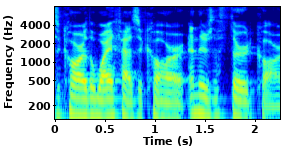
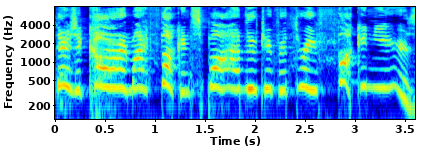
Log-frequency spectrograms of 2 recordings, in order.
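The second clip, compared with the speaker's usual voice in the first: mock very high, shrill screaming rant; 5 dB louder than usual. Retelling the drunk neighbor's complaint about her spot: imitating a drunk woman yelling. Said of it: "she starts yelling and screaming".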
